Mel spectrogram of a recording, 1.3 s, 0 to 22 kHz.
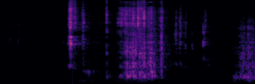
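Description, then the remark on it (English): Loud, crackly crunching of a cinnamon-flavoured fried snack being chewed, a few sharp bursts in quick succession with no talking. “It's way crunchier than I expected. Like, this was, like, fried and then fried 4 more times.”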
